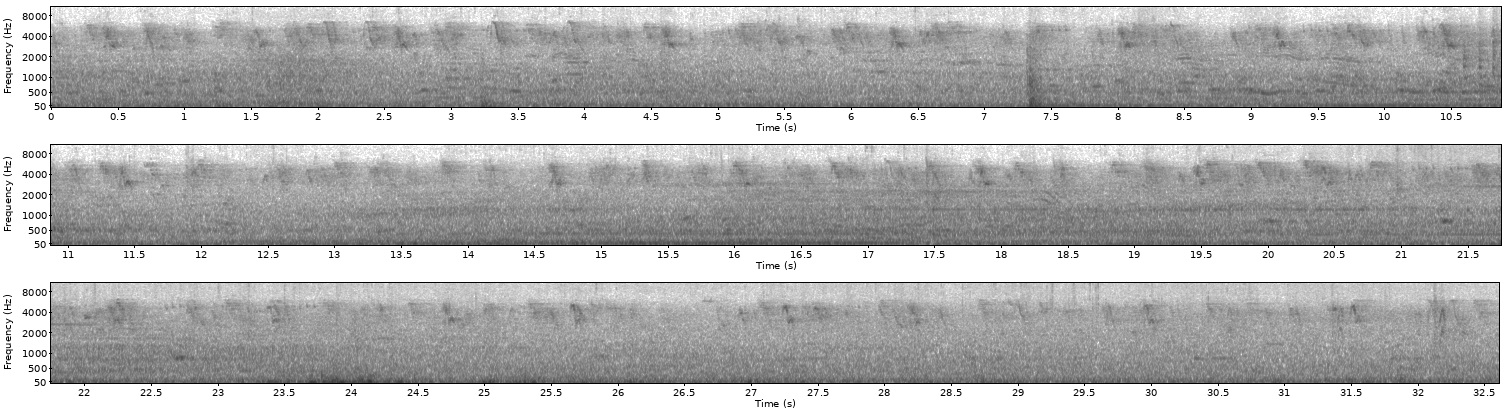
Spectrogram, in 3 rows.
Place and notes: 文正國小, 雲林縣水林鄉 - At the entrance of the primary school
Small village, At the entrance of the primary school, Traffic sound, Environmental sound
Zoom H2n MS +XY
